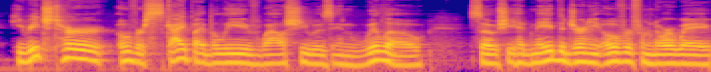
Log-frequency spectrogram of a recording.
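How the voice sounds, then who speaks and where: A male podcast host with a somewhat low voice. He sets up the next segment in a relaxed, explanatory way, wandering a little as he goes. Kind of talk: scripted podcast intro.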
